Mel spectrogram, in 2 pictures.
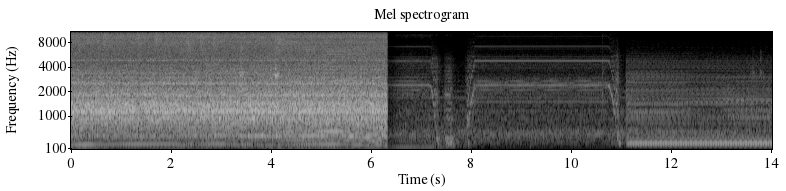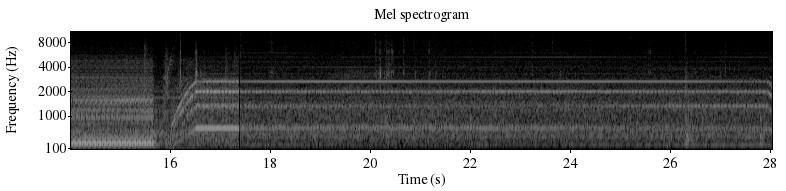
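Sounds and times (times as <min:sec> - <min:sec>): stepper motors whining: 0:00.0 - 0:06.4.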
